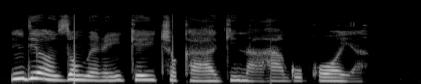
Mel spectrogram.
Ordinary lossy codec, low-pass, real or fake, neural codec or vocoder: none; 10.8 kHz; fake; vocoder, 44.1 kHz, 128 mel bands every 512 samples, BigVGAN v2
